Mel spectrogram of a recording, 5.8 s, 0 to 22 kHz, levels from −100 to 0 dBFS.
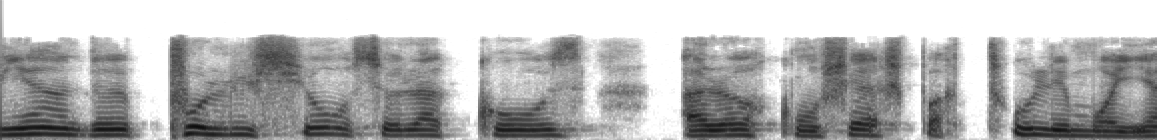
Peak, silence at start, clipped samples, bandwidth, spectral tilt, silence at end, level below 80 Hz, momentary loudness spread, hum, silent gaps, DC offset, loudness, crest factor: -2 dBFS; 0 s; under 0.1%; 7.8 kHz; -6 dB/octave; 0 s; -54 dBFS; 9 LU; none; none; under 0.1%; -16 LUFS; 14 dB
